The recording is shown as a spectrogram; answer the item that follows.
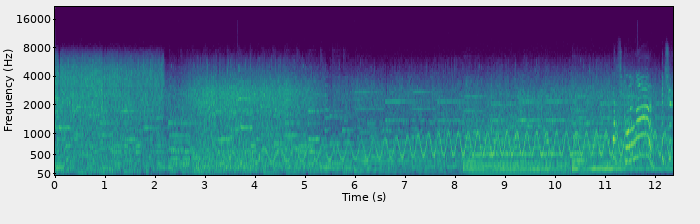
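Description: Cartoon sound effects over background music with held notes: a rush of gushing water that dies away within a few seconds, then a fast-wobbling electronic warble as the axle pin glows.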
